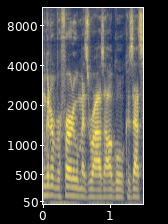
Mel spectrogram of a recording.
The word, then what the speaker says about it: Ra's al Ghul: al Ghul I'm gonna refer to him as Ra's al Ghul because that's how they pronounce it in this movie you could say rish al Ghul whatever but what they do here with Batman's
